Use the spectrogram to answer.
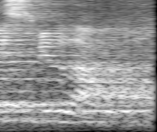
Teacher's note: tengah lidahnya naik ke atas ketika menyebutkan huruf yang berharokat kasroh. I itu pasti lidah tengahnya itu naik ke atas.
